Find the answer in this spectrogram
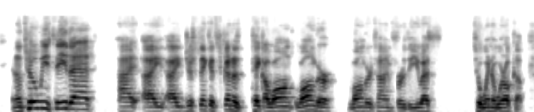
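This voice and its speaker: In an ordinary speaking voice, a man talks at a moderate pace with an American accent. His pitch is fairly high, and his intonation is lively. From New York. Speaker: former pro soccer player and coach. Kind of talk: interview.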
